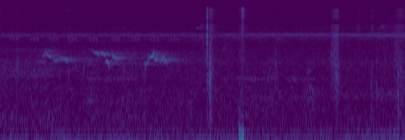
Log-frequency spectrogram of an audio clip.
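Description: Faint rural outdoor ambience: a steady high insect trill, with a few short bird chirps in the first two seconds and two soft clicks a little after the middle.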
